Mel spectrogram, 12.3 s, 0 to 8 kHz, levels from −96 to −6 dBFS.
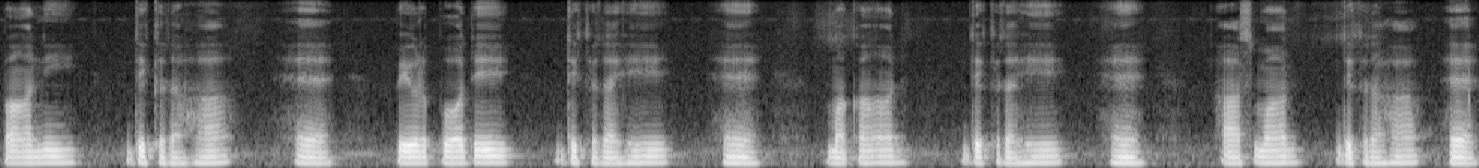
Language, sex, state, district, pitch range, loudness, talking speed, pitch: Hindi, male, Uttar Pradesh, Hamirpur, 100-110 Hz, -19 LUFS, 80 wpm, 105 Hz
